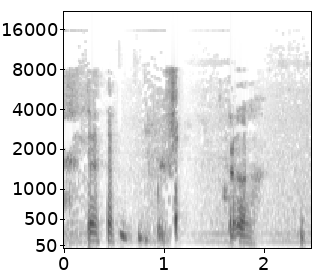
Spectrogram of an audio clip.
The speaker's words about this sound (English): So I've been drinking since we started. I got drinking hiccups.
